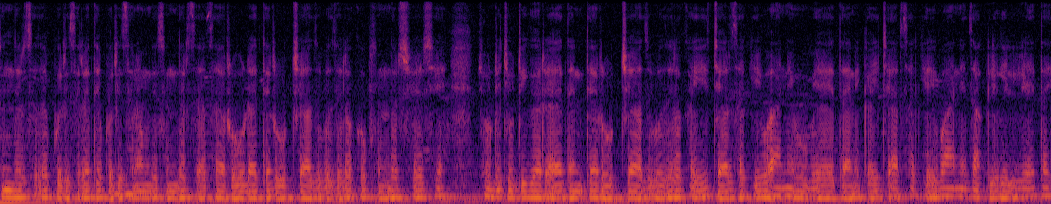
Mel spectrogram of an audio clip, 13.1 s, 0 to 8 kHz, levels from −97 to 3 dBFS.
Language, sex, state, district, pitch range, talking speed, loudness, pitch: Marathi, male, Maharashtra, Pune, 95-105 Hz, 170 wpm, -37 LUFS, 100 Hz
